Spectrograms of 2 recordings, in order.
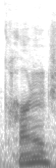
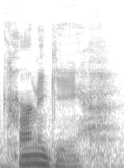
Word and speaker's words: Carnage: Pronouncing Carnage like Carnegie. A little funny.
